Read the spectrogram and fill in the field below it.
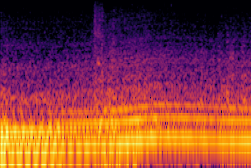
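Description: A car drives across a bridge in a video game, giving off a loud, steady engine drone with low tones that shift slightly in pitch as it goes, alone and without voices.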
